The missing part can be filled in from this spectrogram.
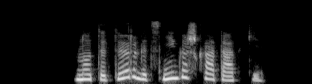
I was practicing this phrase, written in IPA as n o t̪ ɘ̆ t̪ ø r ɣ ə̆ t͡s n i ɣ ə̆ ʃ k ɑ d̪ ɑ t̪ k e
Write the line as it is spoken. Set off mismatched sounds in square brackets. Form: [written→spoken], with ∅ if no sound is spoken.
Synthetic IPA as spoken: n o t̪ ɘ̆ t̪ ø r ɣ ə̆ t͡s n i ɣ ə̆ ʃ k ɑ [d̪→t̪] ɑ t̪ k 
